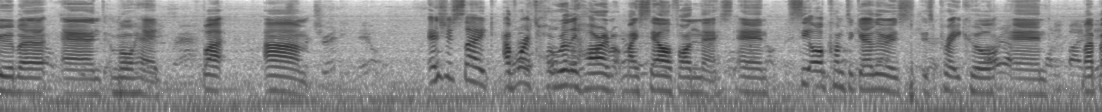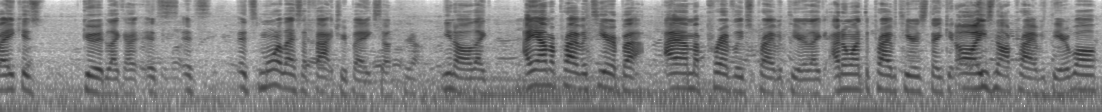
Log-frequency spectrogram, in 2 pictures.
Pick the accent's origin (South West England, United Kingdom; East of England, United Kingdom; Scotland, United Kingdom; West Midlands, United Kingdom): Scotland, United Kingdom; as Scottish people, we've got thick skin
